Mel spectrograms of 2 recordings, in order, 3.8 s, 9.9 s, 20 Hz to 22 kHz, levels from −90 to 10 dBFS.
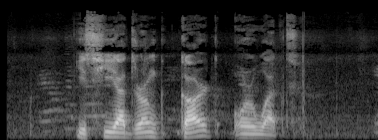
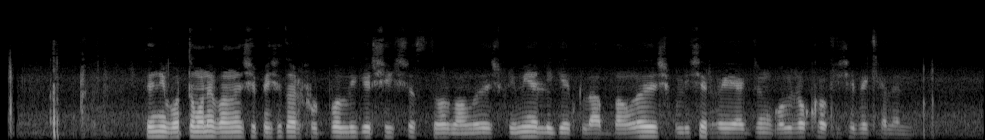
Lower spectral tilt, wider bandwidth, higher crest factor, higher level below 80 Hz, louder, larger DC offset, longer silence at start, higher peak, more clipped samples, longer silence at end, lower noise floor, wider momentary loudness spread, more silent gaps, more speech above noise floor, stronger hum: second, -3 dB/octave vs -7.5 dB/octave; first, 16 kHz vs 7 kHz; about the same, 20 dB vs 20 dB; first, -68 dBFS vs -86 dBFS; first, -19 LUFS vs -29 LUFS; neither; first, 0.75 s vs 0.5 s; first, -2 dBFS vs -10 dBFS; neither; about the same, 0.8 s vs 0.8 s; second, -53 dBFS vs -57 dBFS; about the same, 15 LU vs 15 LU; neither; first, 35 dB vs 28 dB; neither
